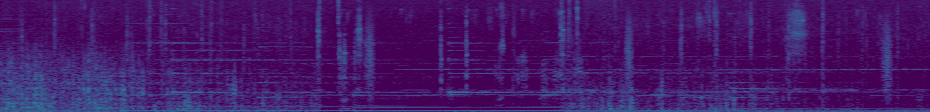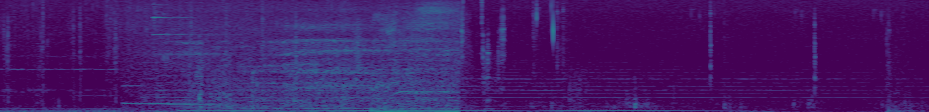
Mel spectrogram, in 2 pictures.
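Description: Stormy game ambience during a colony-building session, with low rumbling thunder, steady rain wash and a ticking rhythm underneath, swelling midway with a louder rolling burst before easing off; no voices.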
